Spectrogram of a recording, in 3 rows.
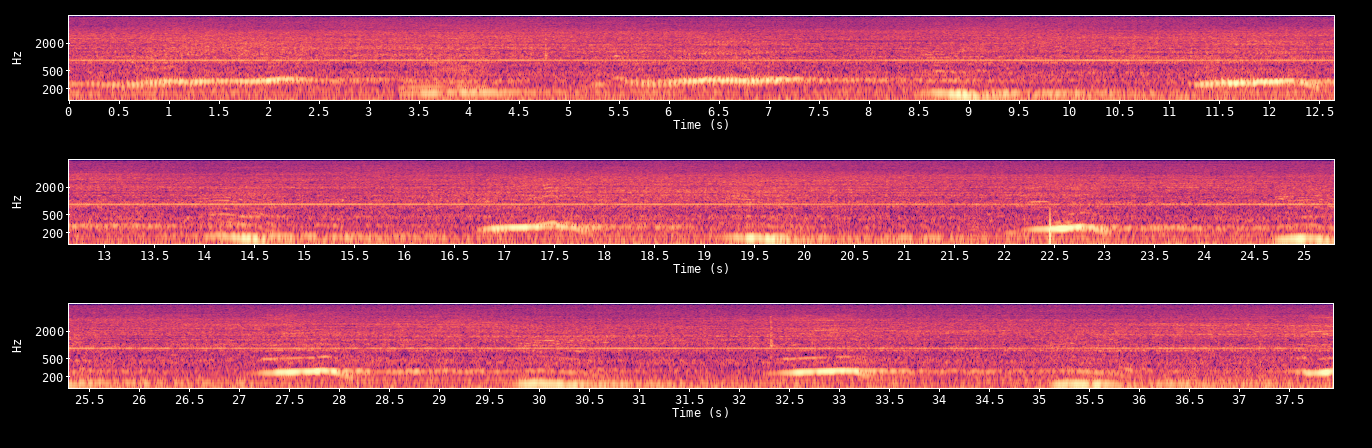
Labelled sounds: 27.4	27.7	humpback whale, 1.8 to 1.9 kHz
32.7	33.0	humpback whale, 2.0 to 2.2 kHz
35.0	35.4	humpback whale, 0.93 to 1.1 kHz
37.7	37.9	humpback whale, 3.8 to 4.1 kHz

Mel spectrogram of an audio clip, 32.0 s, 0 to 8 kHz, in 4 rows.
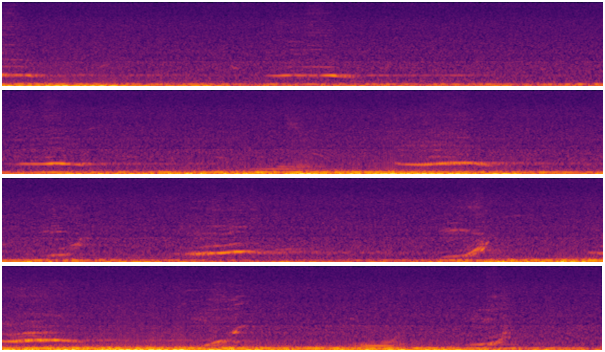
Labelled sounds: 19.1	19.3	humpback whale, 1.2 to 1.4 kHz
21.9	22.3	humpback whale, 0.96 to 1.3 kHz
26.5	27.3	humpback whale, 0.96 to 3.6 kHz

